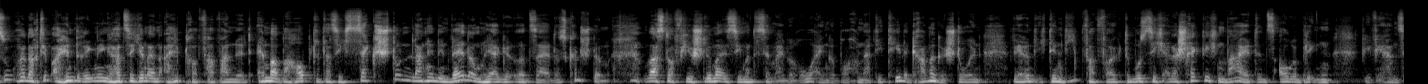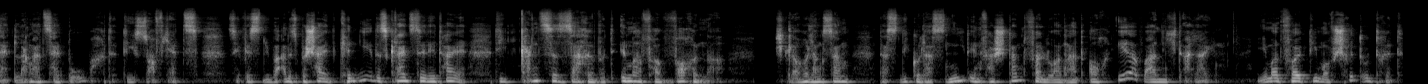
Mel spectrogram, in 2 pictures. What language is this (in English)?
German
